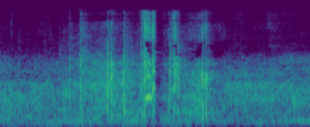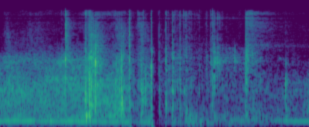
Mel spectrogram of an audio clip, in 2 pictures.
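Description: Skateboards rolling on concrete, their wheels making a rough rolling noise broken by sharp clacks and knocks of boards hitting the ground. The loudest knocks come about one and a half seconds in and again about four seconds in, as a rider passes close by.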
